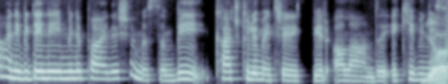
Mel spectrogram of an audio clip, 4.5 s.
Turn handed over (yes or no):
yes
